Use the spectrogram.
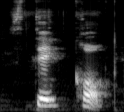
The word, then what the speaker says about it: Stakecut: It is stake, not state. Stakecut.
